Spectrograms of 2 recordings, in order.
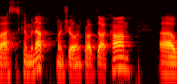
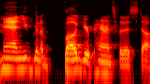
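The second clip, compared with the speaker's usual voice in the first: mock hard-sell ad voice, higher pitch; 3 semitones higher than usual. Showing how kids' ads can't be subtle: imitating a hard-sell kids ad.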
